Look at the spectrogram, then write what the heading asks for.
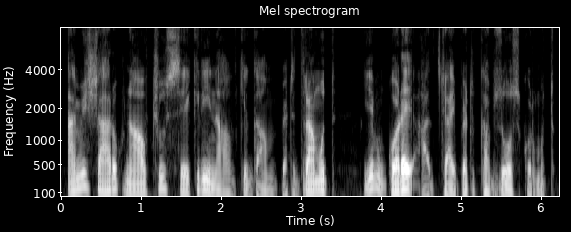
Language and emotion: Kashmiri, neutral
